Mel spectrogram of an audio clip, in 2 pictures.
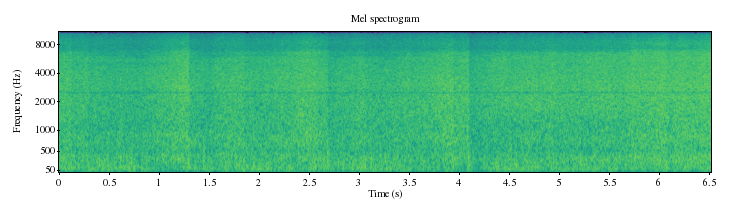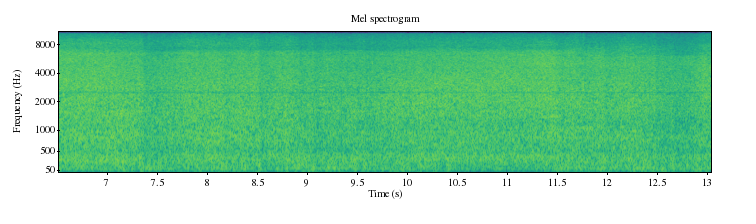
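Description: Ocean surf: waves breaking and washing in a steady rush, with wind buffeting the microphone.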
